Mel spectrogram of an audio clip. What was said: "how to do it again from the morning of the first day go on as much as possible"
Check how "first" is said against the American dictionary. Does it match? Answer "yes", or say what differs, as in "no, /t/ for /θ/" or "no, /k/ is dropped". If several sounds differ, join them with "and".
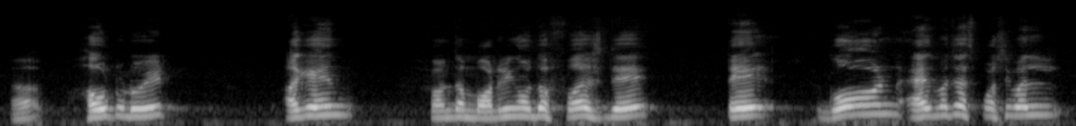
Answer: yes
